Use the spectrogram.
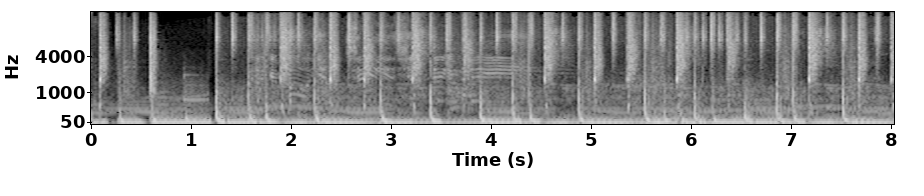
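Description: A rap song plays loudly and continuously, driven by deep, booming bass hits and a rapid, crisp hi-hat pattern over a steady beat.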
